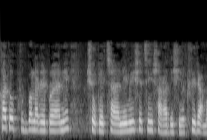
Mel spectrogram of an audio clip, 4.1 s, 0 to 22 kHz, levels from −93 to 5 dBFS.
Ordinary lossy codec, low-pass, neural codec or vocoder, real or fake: none; 7.2 kHz; codec, 16 kHz, 4 kbps, FreqCodec, larger model; fake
